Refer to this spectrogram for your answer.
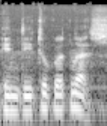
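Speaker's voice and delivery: put-on Welsh-Pakistani accent. A speaker quotes what a man said, in a Pakistani Welsh accent. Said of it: "sounding Pakistani Welsh".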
